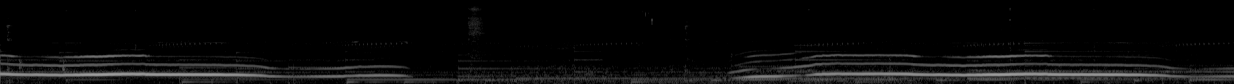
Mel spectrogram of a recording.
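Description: A wolf howls in the video game WolfQuest: two long, rising and falling howls with layered voices, separated by a short pause, loud and close over a quiet wilderness ambience.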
